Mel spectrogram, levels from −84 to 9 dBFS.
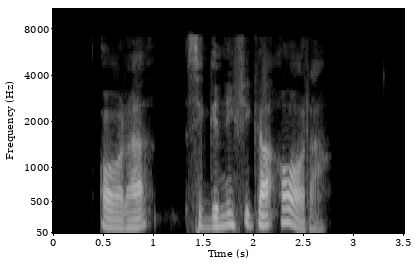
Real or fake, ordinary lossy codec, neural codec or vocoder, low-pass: real; AAC, 32 kbps; none; 7.2 kHz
